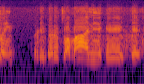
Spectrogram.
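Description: Speech only: a person talking in a radio interview, with a short pause near the start.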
